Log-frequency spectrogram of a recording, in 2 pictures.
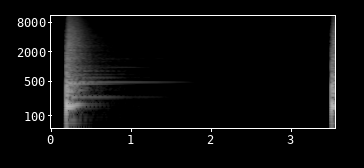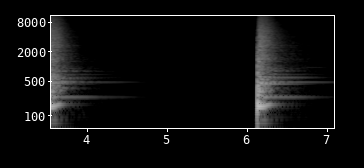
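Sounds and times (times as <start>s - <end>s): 
snare drum recorded with a bidirectional ribbon microphone: 3.5s - 3.8s, 6.2s - 6.5s.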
